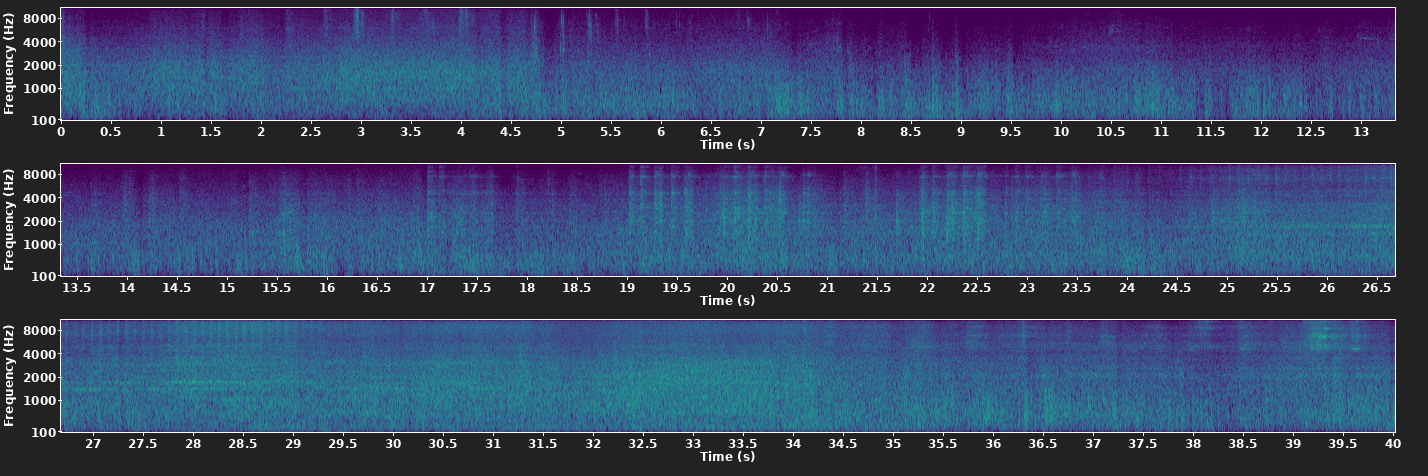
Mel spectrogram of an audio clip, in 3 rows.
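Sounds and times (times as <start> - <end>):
electric train running past: 0.0 - 7.4, 13.5 - 40.0
wheels clacking over rail joints: 13.6 - 40.0.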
